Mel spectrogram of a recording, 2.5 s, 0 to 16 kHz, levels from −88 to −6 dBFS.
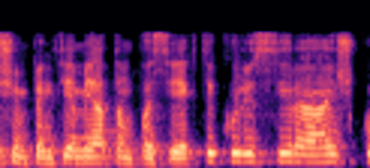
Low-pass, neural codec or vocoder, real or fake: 7.2 kHz; none; real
